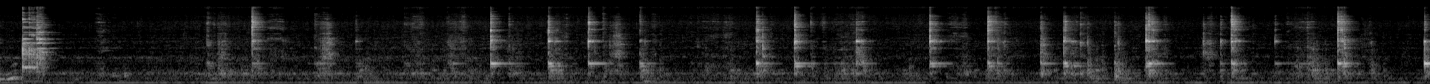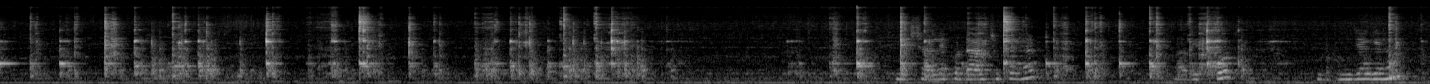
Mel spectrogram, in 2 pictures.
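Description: Steel spoon stirring onions and masala in an open pressure cooker on a gas stove, clinking and scraping against the metal pot one or two times a second with a short lull near the end, over a faint sizzle of frying.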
